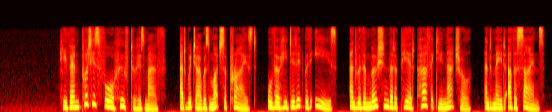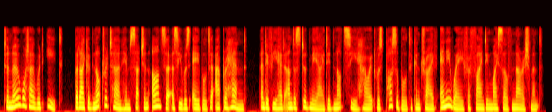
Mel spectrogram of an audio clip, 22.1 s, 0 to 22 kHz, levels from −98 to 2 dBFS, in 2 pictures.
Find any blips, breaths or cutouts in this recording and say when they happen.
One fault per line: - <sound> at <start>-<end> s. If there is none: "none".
none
